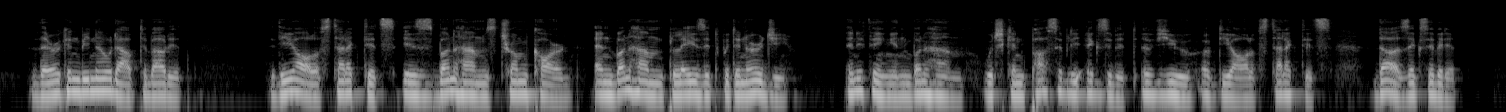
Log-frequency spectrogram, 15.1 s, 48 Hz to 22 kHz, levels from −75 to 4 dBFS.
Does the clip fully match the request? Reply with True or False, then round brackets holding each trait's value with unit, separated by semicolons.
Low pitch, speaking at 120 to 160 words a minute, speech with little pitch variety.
True (120 Hz; 155 wpm; 2.3 semitones)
